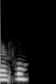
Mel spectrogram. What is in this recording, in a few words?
Police Northeast District Tac; Raleigh; wake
